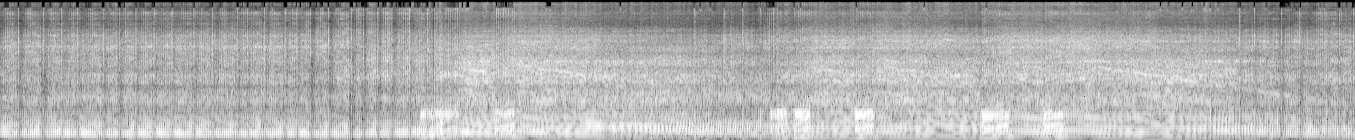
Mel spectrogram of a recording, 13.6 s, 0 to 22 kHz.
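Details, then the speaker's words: Oleo-Mac 272 Classic Italian chainsaw on its last run before going to a new owner: it idles and is blipped to high revs several times, picking up cleanly and dropping back. It runs flawlessly apart from an odd occasional misfire, perhaps from lack of use. "She runs flawlessly as far as I can tell. Just the odd kind of misfire now and then, but that's just perhaps it's just literally lack of use."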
